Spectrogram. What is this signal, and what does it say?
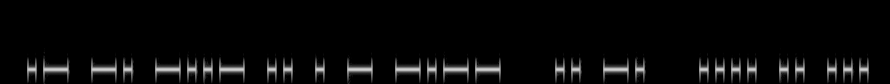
Morse code, heard as a keyed tone, about 15 wpm, 700 Hz. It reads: ANXIETY IN HIS
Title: Sentences from Top 1600 Words 15wpm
